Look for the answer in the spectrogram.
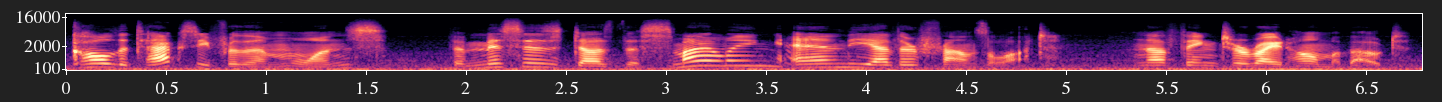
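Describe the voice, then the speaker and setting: An actress playing a wry hotel coworker, speaking in a dry, knowing, teasing way. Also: female voice, mid-range voice, big pitch swings, normal speed, bright, forceful tone, slight background noise, low-quality recording. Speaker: hotel staff.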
